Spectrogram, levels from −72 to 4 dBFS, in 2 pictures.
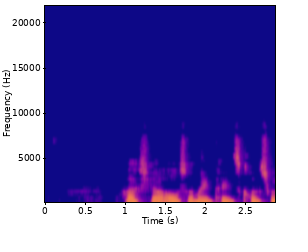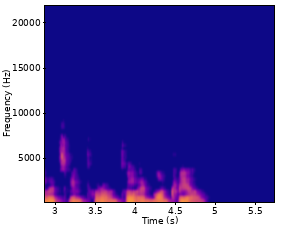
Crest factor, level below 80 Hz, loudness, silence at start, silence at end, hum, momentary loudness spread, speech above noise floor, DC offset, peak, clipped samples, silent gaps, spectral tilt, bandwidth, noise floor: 18 dB; -66 dBFS; -24 LUFS; 1 s; 0.9 s; none; 5 LU; 62 dB; under 0.1%; -6 dBFS; under 0.1%; none; -7.5 dB/octave; 7.6 kHz; -85 dBFS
